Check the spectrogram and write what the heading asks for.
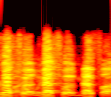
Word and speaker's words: Medford: It's not Medford. – Mepha. I know.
